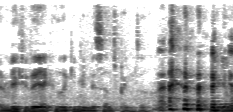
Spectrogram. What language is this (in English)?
Danish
